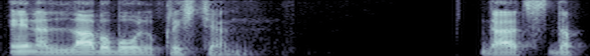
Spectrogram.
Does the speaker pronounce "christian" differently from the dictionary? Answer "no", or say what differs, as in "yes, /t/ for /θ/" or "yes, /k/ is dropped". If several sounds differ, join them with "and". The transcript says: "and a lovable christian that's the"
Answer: no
